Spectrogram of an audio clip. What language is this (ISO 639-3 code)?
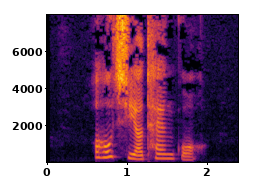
yue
